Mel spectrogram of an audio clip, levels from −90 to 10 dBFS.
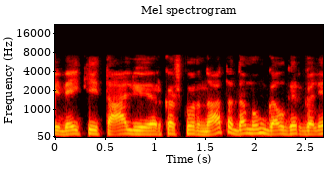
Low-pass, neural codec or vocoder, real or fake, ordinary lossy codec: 7.2 kHz; none; real; MP3, 48 kbps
